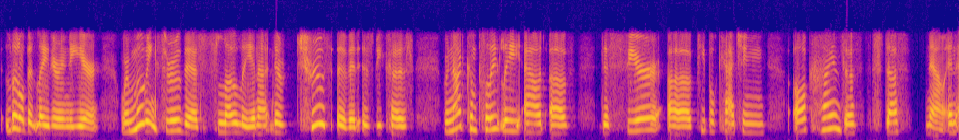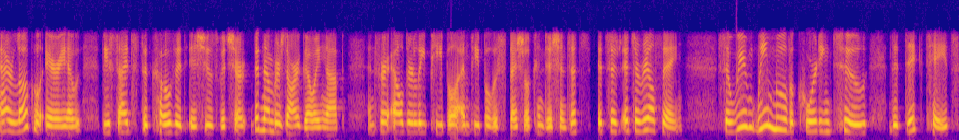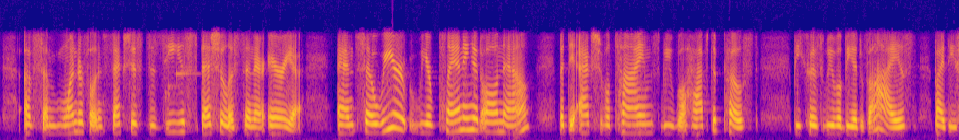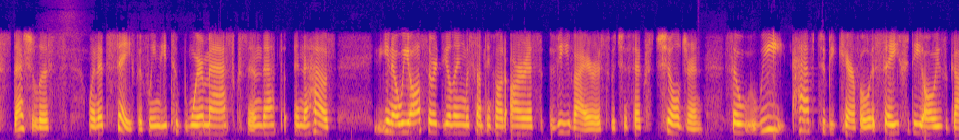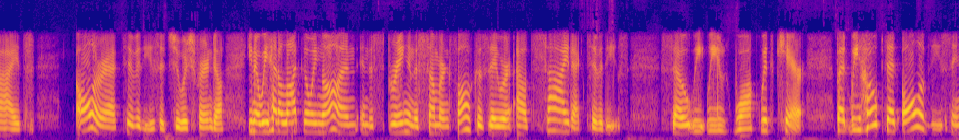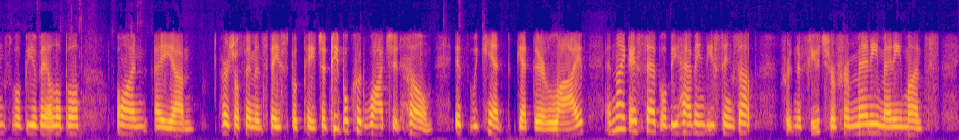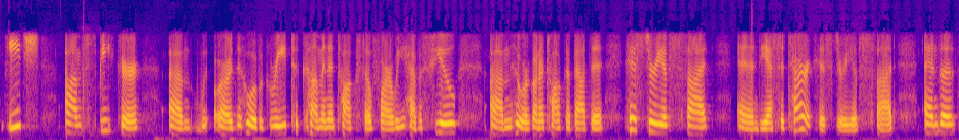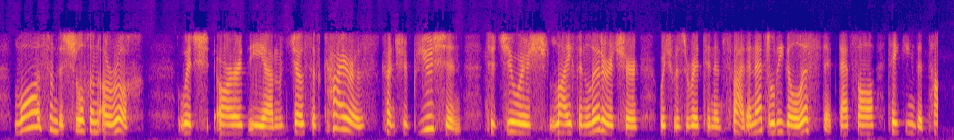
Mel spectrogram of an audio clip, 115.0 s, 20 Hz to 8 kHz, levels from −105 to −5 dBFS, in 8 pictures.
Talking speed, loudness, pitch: 155 wpm, -23 LUFS, 190 Hz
